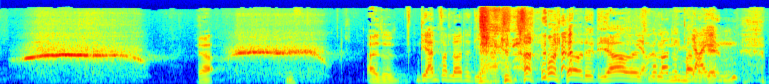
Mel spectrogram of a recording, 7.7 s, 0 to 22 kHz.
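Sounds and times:
loud shrill whistle through the fingers: 0.1s - 1.6s, 2.3s - 3.4s
speech: 2.0s - 3.1s, 3.7s - 7.6s
laughter: 4.8s - 7.4s.

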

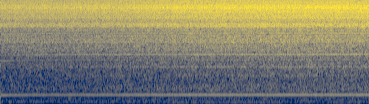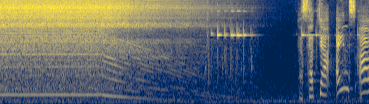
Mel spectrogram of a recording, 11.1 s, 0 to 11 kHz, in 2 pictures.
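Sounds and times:
immersion blender pureeing peeled and pitted fruit flesh for sorbet: 0.0s - 9.1s
speech: 10.2s - 11.0s.

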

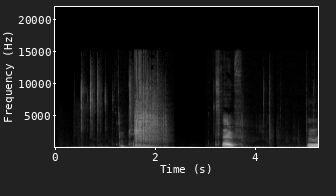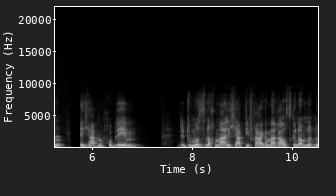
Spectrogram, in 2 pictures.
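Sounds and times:
dice being rolled: 0.4s - 2.4s
speech: 3.4s - 3.8s, 5.0s - 7.0s, 7.7s - 10.5s.

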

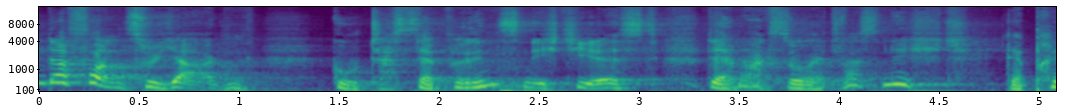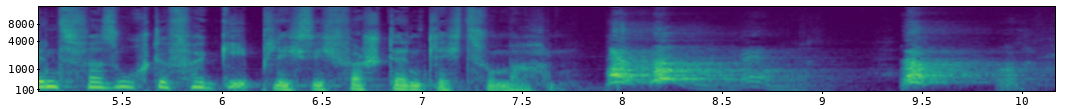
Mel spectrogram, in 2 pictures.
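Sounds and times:
speech: 0.0s - 8.0s
dog barking: 7.9s - 10.1s.

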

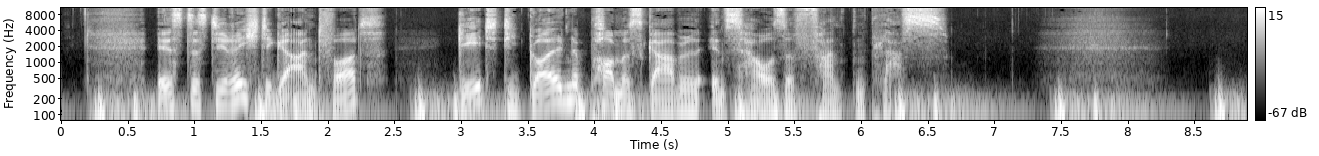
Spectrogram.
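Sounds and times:
deep breath in: 0.2s - 0.7s, 7.3s - 8.3s
low dull thumps: 0.2s - 8.8s
speech: 0.7s - 6.7s.

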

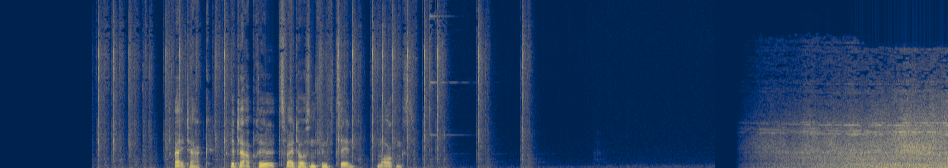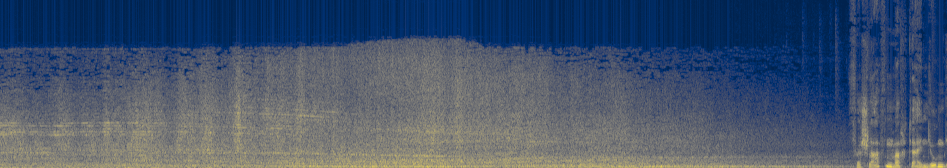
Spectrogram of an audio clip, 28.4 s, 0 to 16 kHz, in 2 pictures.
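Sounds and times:
sharp clicks: 1.4s - 3.7s, 4.6s - 8.1s
speech: 2.6s - 6.3s, 27.1s - 28.4s
airplane engine roar with a broad rushing hiss after landing: 11.2s - 28.4s.

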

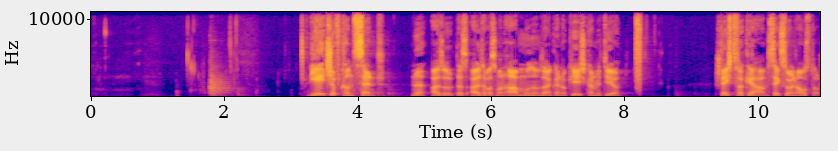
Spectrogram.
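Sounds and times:
person taking a quick drink: 0.0s - 2.3s
speech: 3.3s - 8.1s, 9.4s - 10.9s
mouth clicks: 8.2s - 8.6s.

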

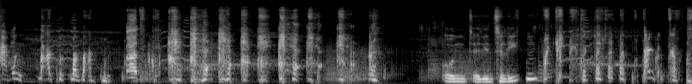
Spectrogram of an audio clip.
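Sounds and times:
harsh groaning: 0.0s - 6.9s
speech: 0.1s - 0.9s, 4.5s - 5.5s
rough hacking coughs: 0.4s - 3.9s, 5.4s - 6.9s.

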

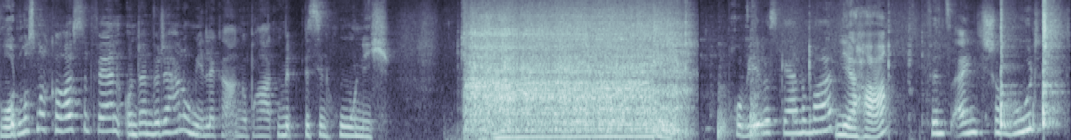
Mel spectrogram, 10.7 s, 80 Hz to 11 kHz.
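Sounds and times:
speech: 0.0s - 10.6s
blender mixing ingredients into a paste: 4.5s - 7.0s.

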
